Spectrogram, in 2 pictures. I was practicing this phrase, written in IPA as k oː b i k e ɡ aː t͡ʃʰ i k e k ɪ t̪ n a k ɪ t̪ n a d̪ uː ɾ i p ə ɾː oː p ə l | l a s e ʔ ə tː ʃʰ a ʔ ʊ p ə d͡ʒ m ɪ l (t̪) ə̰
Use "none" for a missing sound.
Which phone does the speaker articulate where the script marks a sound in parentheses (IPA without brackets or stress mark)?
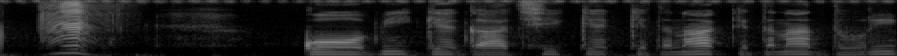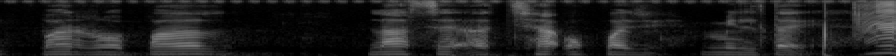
t̪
